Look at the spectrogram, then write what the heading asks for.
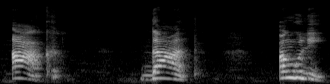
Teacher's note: इनको हम जब बोलते हैं तो वायु हमारे मुंह से और नाक से दोनों से बाहर निकलती है, जिन्हें हम अनुनासिक कहते हैं।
